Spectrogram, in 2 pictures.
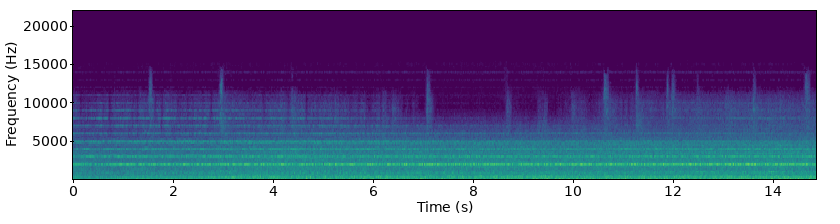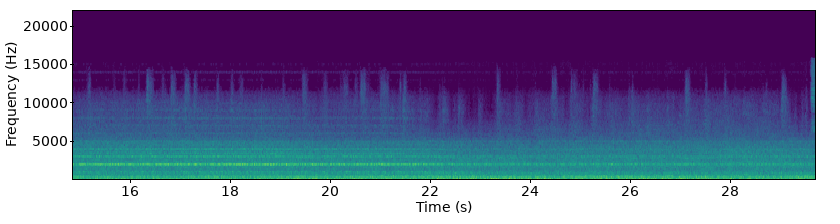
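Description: A Belgian NMBS Desiro electric multiple-unit train moving along the platform. A steady high whine of several tones sits over a rumble of wheels and rail, and the sound grows gradually louder.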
